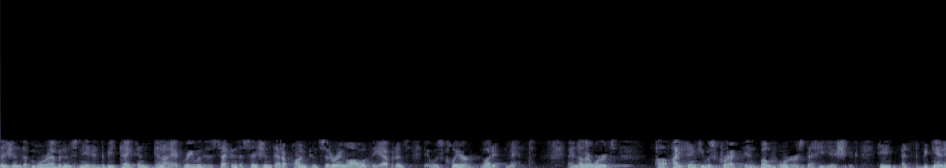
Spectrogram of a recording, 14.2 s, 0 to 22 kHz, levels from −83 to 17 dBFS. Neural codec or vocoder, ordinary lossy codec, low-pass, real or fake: none; AAC, 32 kbps; 3.6 kHz; real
